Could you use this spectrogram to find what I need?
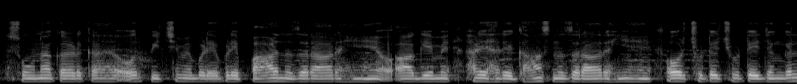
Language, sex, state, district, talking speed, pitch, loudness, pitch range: Hindi, male, Bihar, Kishanganj, 195 wpm, 140 Hz, -28 LUFS, 140-145 Hz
